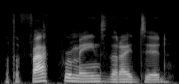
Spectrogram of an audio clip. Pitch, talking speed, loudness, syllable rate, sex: 125 Hz, 235 wpm, -23 LUFS, 5.3 syllables/s, male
